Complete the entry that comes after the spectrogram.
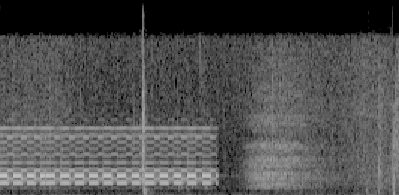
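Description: A telephone rings with a rapid trilling electronic bell, a clear close burst lasting about a second and a half, followed by room noise and a brief knock.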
